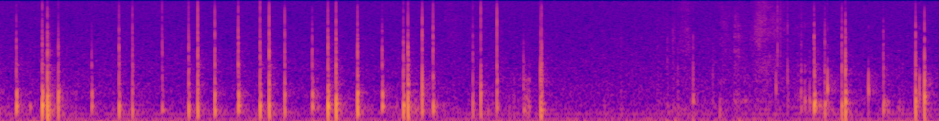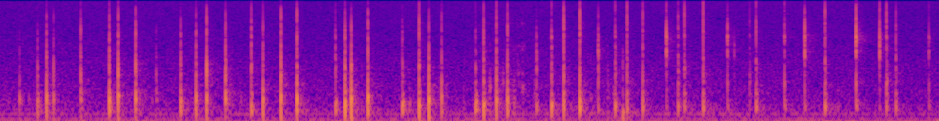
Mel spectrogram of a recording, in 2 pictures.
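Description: Long nails tap and scratch a silver, metallic-plastic squeeze lotion tube with a chrome cap, hollow and filled. The result is a quiet, rapid, uneven stream of sharp, dry clicks with very short decay, mixed with soft scratching over a faint low hum.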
